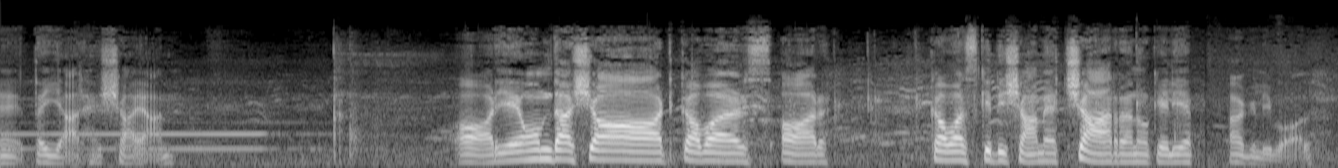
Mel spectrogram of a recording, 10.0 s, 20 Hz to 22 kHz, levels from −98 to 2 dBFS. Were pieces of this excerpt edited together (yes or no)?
yes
